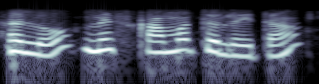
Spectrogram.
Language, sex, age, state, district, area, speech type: Goan Konkani, female, 18-30, Goa, Quepem, rural, conversation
